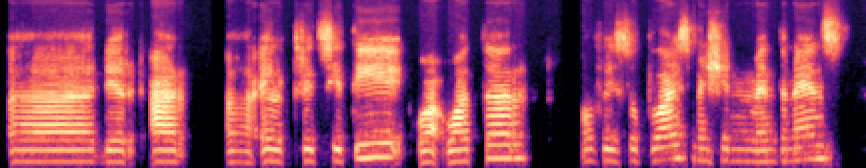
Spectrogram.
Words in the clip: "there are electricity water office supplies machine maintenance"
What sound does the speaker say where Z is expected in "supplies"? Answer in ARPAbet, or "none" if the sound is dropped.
S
